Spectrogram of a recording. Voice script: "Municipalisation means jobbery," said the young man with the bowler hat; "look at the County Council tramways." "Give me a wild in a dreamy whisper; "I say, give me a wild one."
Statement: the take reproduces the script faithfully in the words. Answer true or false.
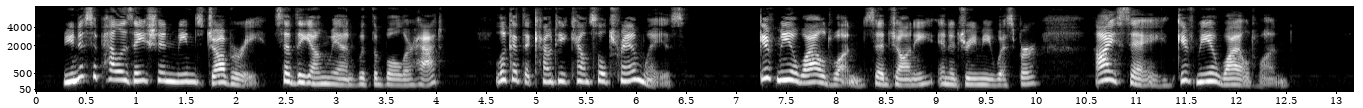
false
